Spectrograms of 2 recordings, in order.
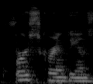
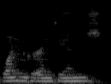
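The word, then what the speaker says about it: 1 Corinthians: break first corinthians oh that's how you say it first corinthians not one corinthians first corinthians first corinthians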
